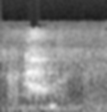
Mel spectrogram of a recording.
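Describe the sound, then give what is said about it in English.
A single short dog bark, slightly muffled, followed by a faint low yelp and quiet background hiss. No one speaks. “I'm going to let you go because I've got to go and murder a dog.”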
